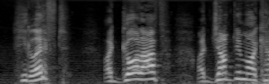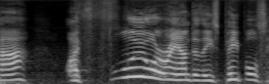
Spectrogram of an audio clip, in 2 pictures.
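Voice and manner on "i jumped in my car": ordinary talk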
